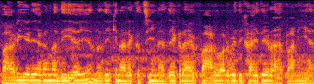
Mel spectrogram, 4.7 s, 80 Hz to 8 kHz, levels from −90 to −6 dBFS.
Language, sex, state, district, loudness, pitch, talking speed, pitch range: Hindi, male, Haryana, Charkhi Dadri, -13 LUFS, 100 Hz, 280 wpm, 95-100 Hz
